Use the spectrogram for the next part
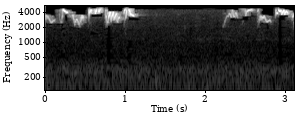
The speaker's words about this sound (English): Wherever you live, with the advent of spring, birds renew the world with song.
